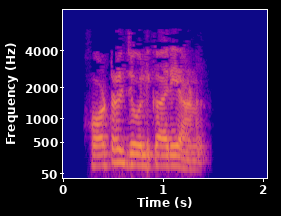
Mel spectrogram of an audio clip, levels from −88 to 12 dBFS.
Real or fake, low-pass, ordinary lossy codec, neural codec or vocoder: real; 7.2 kHz; MP3, 24 kbps; none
